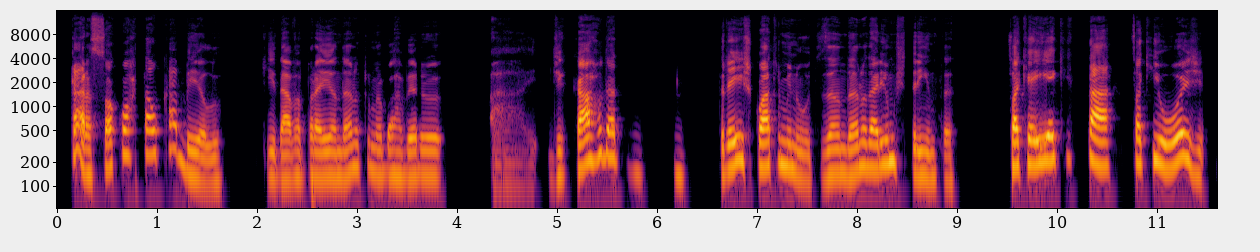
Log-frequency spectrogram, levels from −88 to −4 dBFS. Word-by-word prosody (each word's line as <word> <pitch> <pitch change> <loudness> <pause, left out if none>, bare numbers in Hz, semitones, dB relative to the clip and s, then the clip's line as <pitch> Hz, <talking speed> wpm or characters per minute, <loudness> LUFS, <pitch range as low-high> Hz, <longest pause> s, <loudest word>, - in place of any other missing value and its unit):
Cara, - - +3
só 170 +4 -1
cortar 250 +1 -2
o 250 - -1
cabelo 135 - -4 0.4
que 135 - -7
dava 125 +1 -2
pra 130 0 -2
ir 135 - 0
andando, 135 +5 -3
que 175 - -16
o - - -8
meu 140 -1 -6
barbeiro 135 -1 -3 0.5
ai, 95 -1 -19
de 135 +3 -8
carro 210 - +3
dá 235 -4 0 1.0
3, 180 +7 +1
4 175 +2 +3
minutos, 135 -7 -5
andando 145 +3 -1
daria 175 +2 +2
uns 205 -2 -2
30. 130 -4 -5 0.5
Só 180 - +8
que 185 +2 -1
aí 195 +3 +5
é 210 - +4
que 220 +1 -18
tá, 180 -4 +6 0.2
só 195 - +3
que 195 +2 -2
hoje 180 - +3
155 Hz, 175 wpm, -24 LUFS, 135-195 Hz, 1.0 s, Só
